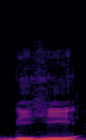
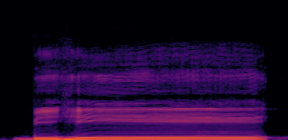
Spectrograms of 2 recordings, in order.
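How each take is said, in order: First: The final vowel is said short. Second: The final vowel is said long. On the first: The speaker calls it wrong. "Sering-sering saya membaca bihi as" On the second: The speaker calls it right. "Hi-nya agak panjang"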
